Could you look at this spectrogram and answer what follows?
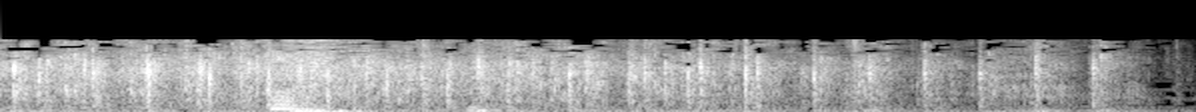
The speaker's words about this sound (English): Let's have a big round of applause for them.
